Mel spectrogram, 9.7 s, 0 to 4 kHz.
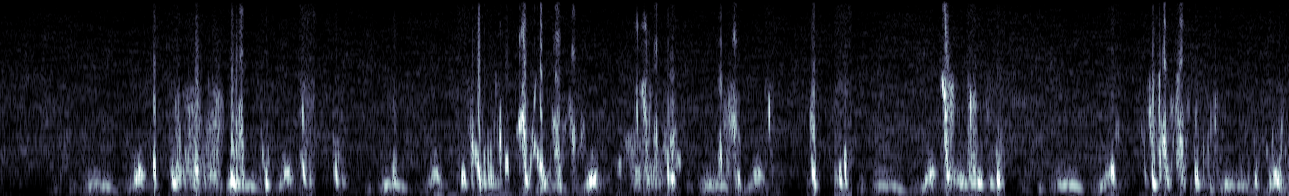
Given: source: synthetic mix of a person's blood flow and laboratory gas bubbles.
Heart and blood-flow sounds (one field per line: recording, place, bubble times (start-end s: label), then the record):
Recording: Doppler ultrasound of blood flow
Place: precordium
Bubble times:
1.13-1.21 s: bubbles
1.26-1.86 s: bubbles
1.95-2.06 s: bubbles
2.25-2.38 s: bubbles
2.50-2.65 s: bubbles
2.94-3.00 s: bubbles
3.43-4.40 s: bubbles
4.62-5.12 s: bubbles
5.38-5.58 s: bubbles
5.74-5.82 s: bubbles
6.06-6.16 s: bubbles
6.27-6.40 s: bubbles
7.05-7.55 s: bubbles
8.29-8.40 s: bubbles
8.55-9.16 s: bubbles
9.29-9.67 s: bubbles
From the record:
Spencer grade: 3 (all of the cardiac periods contain showers or single bubble signals, but not dominating or overriding the cardiac motion signals)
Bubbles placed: only in the low amplitude regions of the cardiac cycle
